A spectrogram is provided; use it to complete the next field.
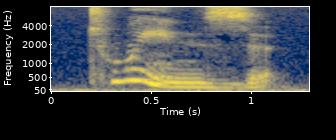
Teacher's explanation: А тут ми згадаємо, що слово twin, близнюк закінчується на н. Н - це неглухий звук, а отже, закінчення після цього звуку має звучати дзвінко, і тому воно читатиметься z.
